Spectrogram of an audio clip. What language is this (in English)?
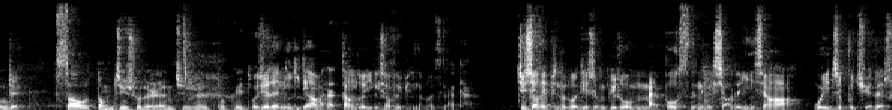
Chinese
